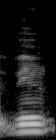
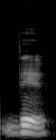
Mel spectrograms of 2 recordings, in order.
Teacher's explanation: वचा उच्चार ब असा होतो.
